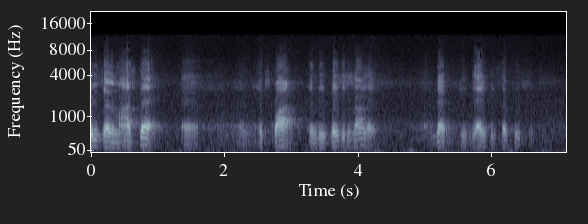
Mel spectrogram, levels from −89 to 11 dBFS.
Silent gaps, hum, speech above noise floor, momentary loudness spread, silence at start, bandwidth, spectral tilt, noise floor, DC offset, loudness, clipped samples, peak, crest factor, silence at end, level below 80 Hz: none; none; 24 dB; 23 LU; 0 s; 12 kHz; -3.5 dB/octave; -55 dBFS; under 0.1%; -31 LUFS; under 0.1%; -12 dBFS; 20 dB; 0.5 s; -66 dBFS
